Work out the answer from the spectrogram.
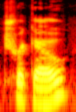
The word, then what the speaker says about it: tricho: forms for the hair are tricho pronounced like trick-or-treat and pilo you can use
